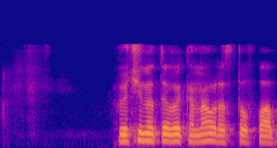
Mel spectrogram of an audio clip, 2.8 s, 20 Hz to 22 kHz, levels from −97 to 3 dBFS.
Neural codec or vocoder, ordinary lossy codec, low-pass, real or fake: autoencoder, 48 kHz, 32 numbers a frame, DAC-VAE, trained on Japanese speech; AAC, 32 kbps; 7.2 kHz; fake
